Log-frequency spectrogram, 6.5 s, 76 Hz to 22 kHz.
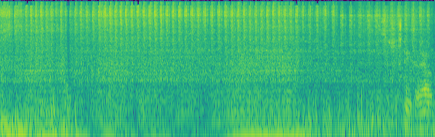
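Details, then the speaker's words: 1992 Audi Coupe, first start during restoration and a new inline fuel filter replacing the leaking banjo-style one: catches and settles into a slightly lumpy cold idle, clean on small throttle blips as fuel pressure builds; possibly idle control from cold, sounds good. "Sounds good. That could just be idle control, like if it's sparring from cold."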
